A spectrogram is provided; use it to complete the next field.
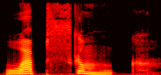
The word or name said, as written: waapiskimikw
